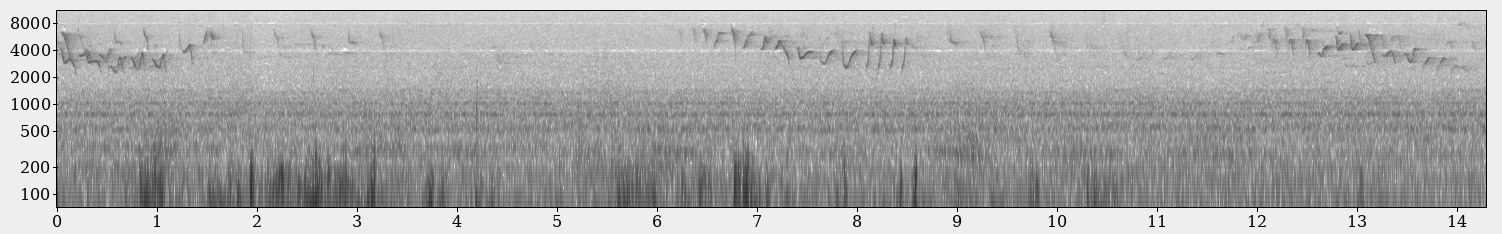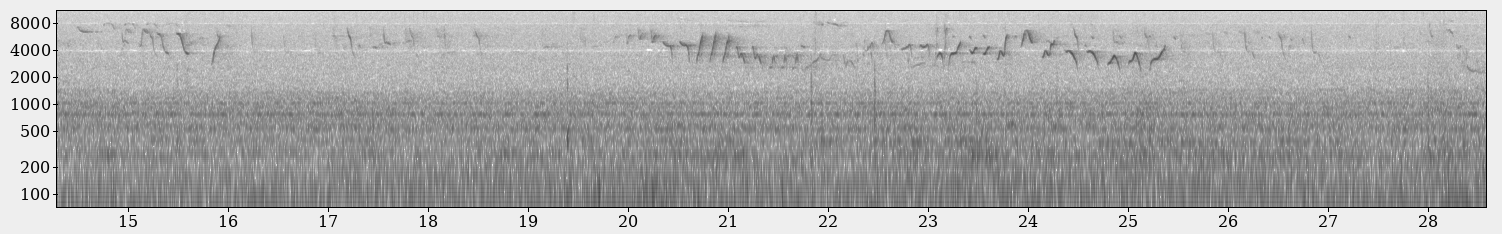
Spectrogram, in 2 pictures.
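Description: A songbird singing short, quick phrases of notes that fall in pitch, repeated every few seconds, over a faint steady background hum. Low rumbling disturbs the microphone during the first several seconds.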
